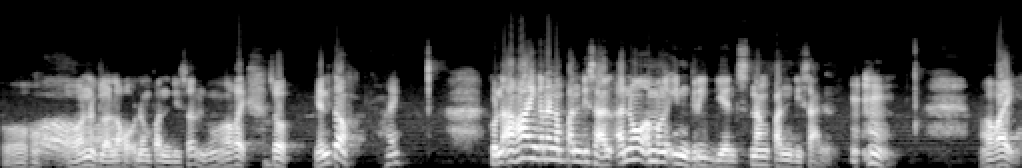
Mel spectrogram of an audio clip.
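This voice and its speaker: A man's voice: mid-range voice, sing-song, moderate pace, pauses often, sharp tone. A man hosting a comedic devotional talk, playfully quizzing his listeners and switching into English. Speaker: devotional host.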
